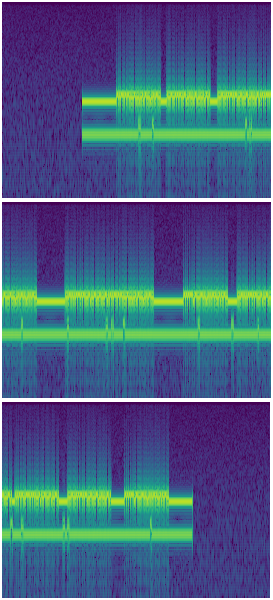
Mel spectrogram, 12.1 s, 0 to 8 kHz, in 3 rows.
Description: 300-baud modem data (V.21 tones), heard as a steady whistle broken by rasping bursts, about 300 baud, 200 Hz shift.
